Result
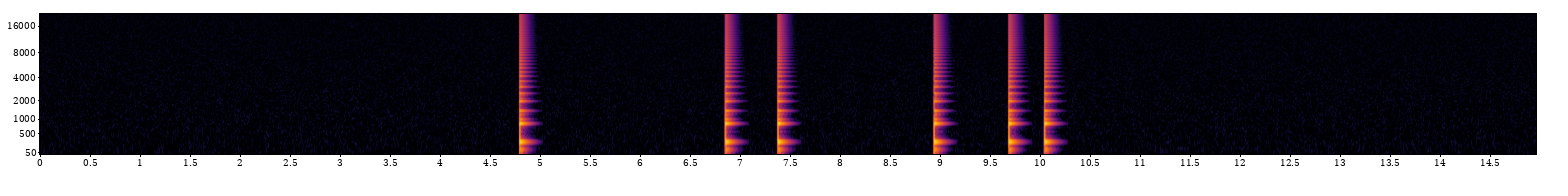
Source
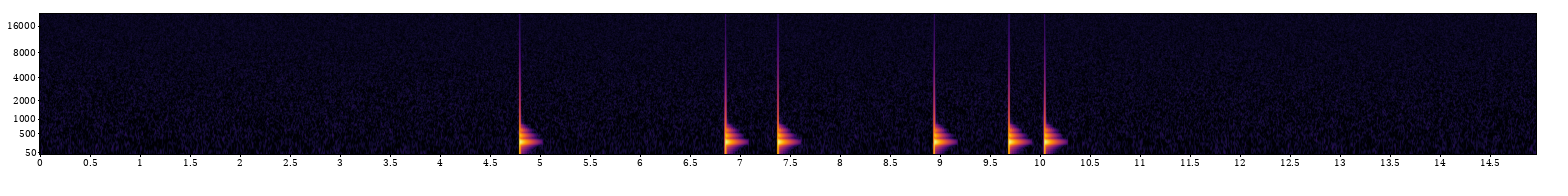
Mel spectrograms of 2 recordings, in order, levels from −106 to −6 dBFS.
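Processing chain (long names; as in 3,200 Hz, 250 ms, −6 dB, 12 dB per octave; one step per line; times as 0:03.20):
ring modulator with a square carrier 560 Hz
level −4 dB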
